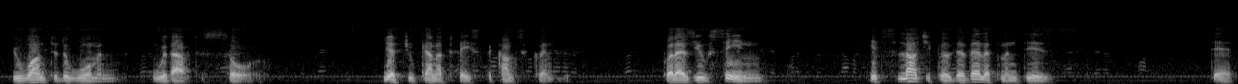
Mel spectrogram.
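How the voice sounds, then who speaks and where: An actor playing the Devil as a suave, sinister prince, unhurried and mockingly polite, in the manner of 1940s radio mystery. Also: male voice, low voice, slightly rough, heavily acted. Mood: coolly menacing. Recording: dull old-time radio recording.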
